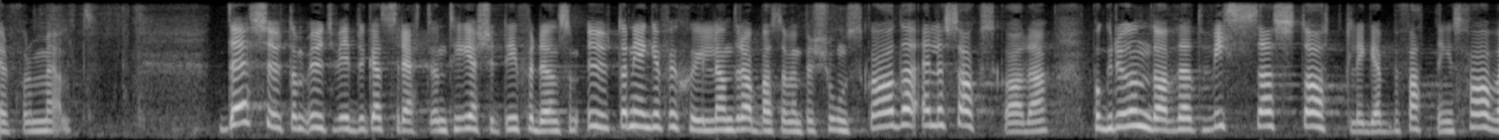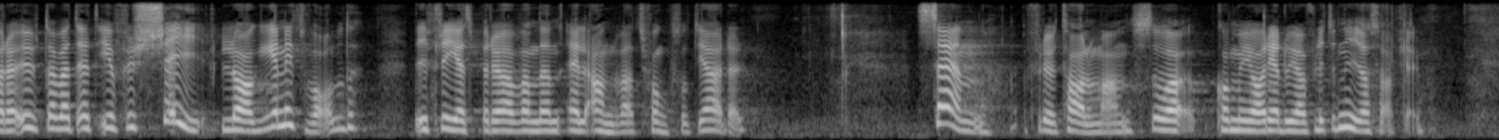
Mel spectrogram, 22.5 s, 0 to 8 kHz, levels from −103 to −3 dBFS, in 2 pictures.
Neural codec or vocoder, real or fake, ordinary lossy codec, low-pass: none; real; none; 7.2 kHz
